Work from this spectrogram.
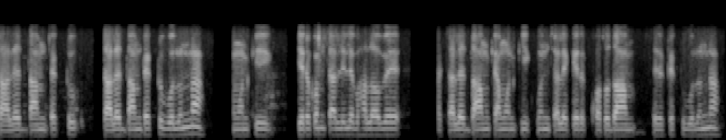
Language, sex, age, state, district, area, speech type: Bengali, male, 18-30, West Bengal, Jhargram, rural, conversation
